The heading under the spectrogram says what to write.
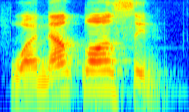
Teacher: ada huruf qaf yang harus kita pantulkan sebab qalqalah. Kemudian ada tanwin menghadapi huruf mim.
